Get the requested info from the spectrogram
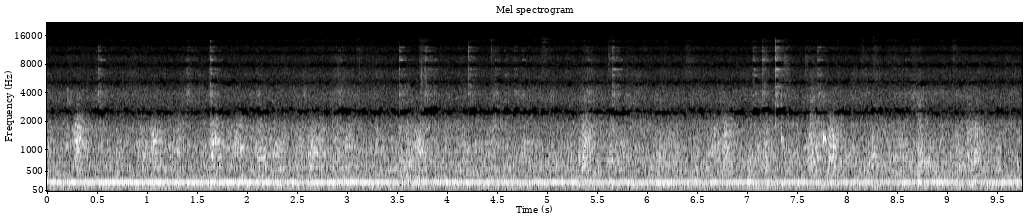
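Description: Scattered light clicks and taps from puppies moving about a wire pen with metal food bowls, over a steady low hum.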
